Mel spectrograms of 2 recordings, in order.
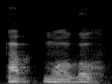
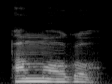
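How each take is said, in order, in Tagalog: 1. Ang unang pantig ay nagtatapos sa tunog na p. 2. Ang unang pantig ay nagtatapos sa tunog na m. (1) "Hindi papmogo"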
